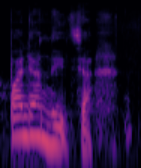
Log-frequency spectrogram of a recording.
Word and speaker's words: паляниця: не документом а паляниця ті російськомовні які живуть в Україні вони і неправильно Але наближено правильно вимовлять ті хто прийшли до нас це слово ніколи не скажуть тому що ц ця у них просто не існує ви бачите маркером стало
